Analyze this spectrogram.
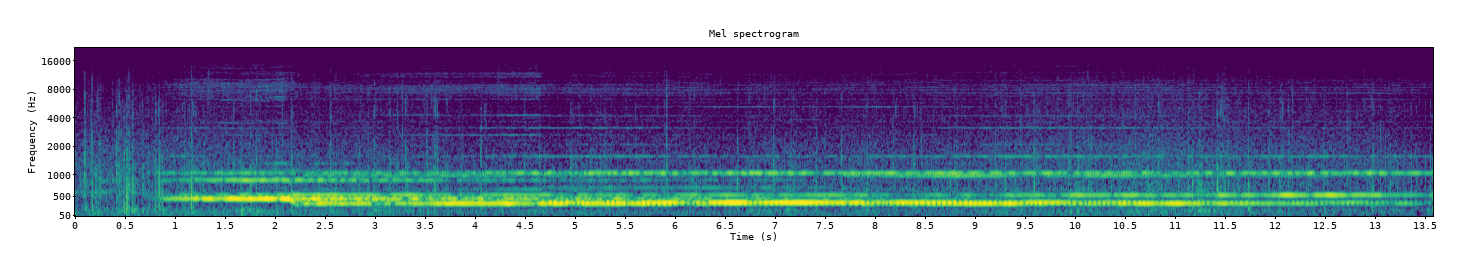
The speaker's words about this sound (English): I think with the sound design and the music and that rain, of course, that you hear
